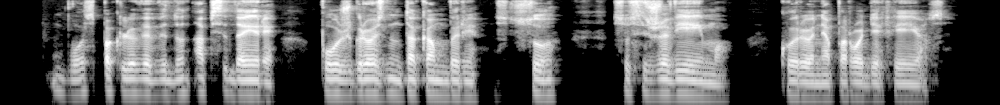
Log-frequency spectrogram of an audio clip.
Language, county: Lithuanian, Kaunas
